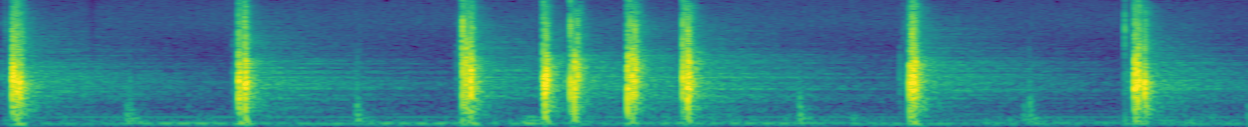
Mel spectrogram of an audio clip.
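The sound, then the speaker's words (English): Loud, crisp hand claps from a song recording ring out in a syncopated pattern, single claps spaced apart and then a quick burst of several, over a faint low hum with no voices. “and also, those hand claps are super famous.”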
